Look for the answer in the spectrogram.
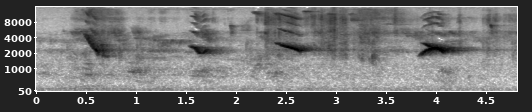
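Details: Red-crested cardinal, captive, Brazil, classic four-note song sequence used to train captive birds: loud clear downslurred whistles sweeping from high to about mid pitch, one phrase roughly every second, with faint low background hum.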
